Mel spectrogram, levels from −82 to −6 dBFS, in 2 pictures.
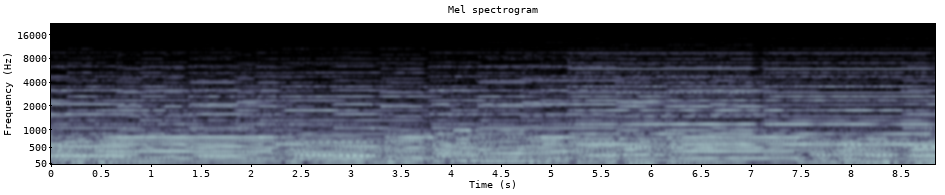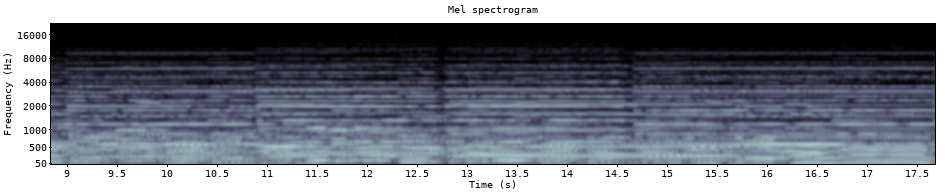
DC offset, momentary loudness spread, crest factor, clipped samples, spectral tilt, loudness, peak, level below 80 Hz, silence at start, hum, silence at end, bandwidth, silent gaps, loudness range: under 0.1%; 4 LU; 14 dB; under 0.1%; -4.5 dB/octave; -26 LUFS; -12 dBFS; -42 dBFS; 0 s; none; 0 s; 14 kHz; none; 3 LU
